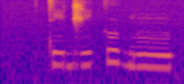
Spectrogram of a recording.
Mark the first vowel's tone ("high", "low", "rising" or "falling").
low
